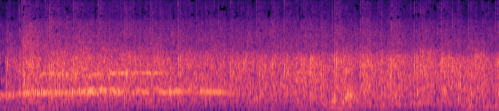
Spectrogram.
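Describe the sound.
A church audience breaks into loud applause: thick, sustained clapping that stays strong from start to finish, with voices mixed into the crowd noise.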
